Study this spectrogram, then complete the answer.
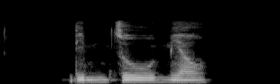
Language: Min Nan Chinese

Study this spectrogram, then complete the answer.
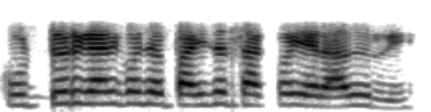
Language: Telugu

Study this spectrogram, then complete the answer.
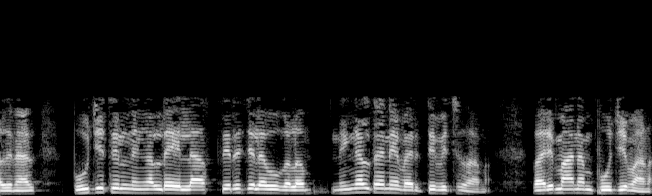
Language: Malayalam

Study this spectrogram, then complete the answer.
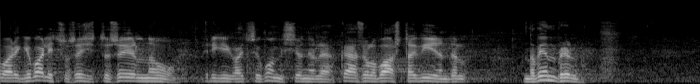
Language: Estonian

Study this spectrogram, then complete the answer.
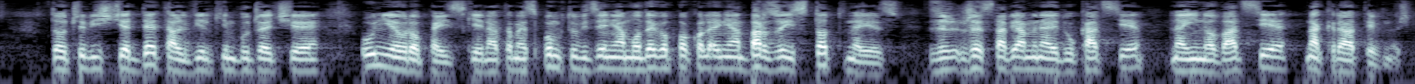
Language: Polish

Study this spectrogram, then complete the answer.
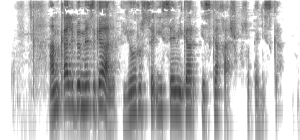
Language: Svan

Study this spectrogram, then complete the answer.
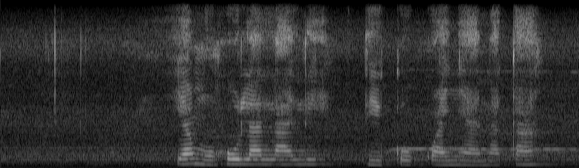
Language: Southern Sotho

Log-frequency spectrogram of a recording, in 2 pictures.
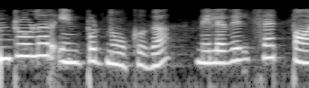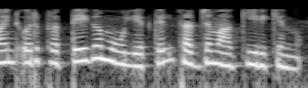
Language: Malayalam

